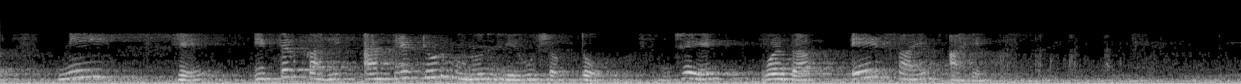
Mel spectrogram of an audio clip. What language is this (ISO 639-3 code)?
mar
